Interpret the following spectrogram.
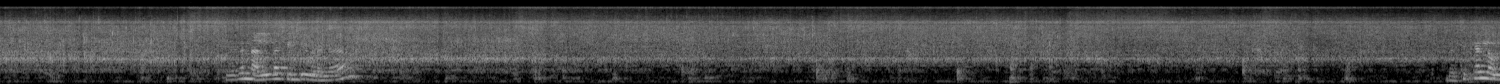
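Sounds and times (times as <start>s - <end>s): chicken sizzling in oil: 0.0s - 15.0s.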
